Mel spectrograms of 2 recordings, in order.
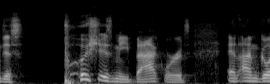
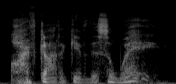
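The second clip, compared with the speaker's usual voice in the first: whispered, much softer thought; inner thought whisper; 5 semitones lower, 9 dB quieter than usual. Retold or imitated. Thinking silently during prayer, whispered. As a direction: whisper it to yourself.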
